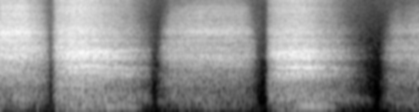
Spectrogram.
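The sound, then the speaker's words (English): Ujjayi breathing during a yoga flow: deep, hissing breaths drawn through a narrowed throat. Several long inhales and exhales follow in a slow, steady rhythm with brief silent gaps between them. No talk. “You can kind of hear I'm utilizing that Ujjayi breath mechanism.”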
